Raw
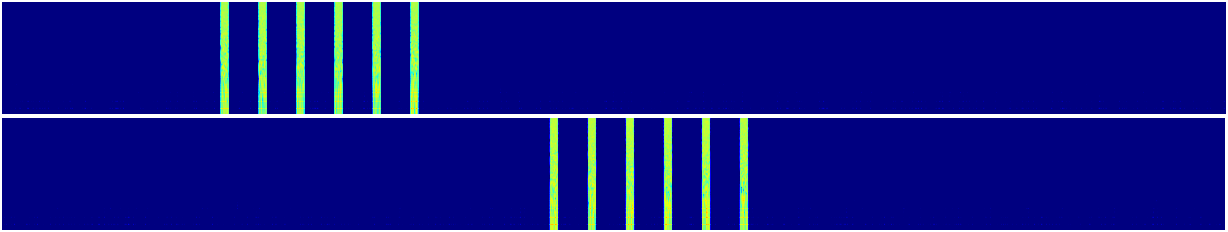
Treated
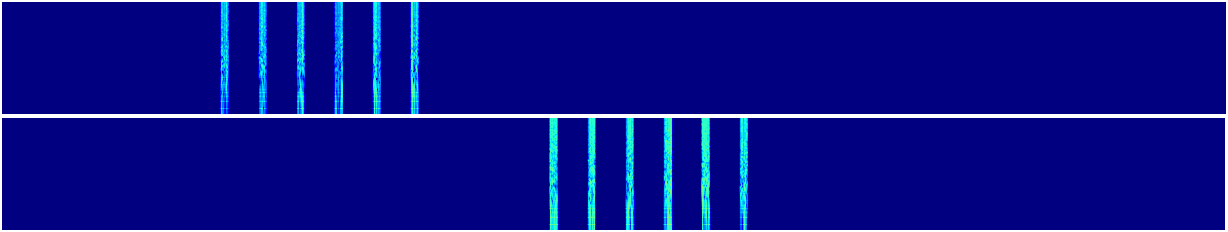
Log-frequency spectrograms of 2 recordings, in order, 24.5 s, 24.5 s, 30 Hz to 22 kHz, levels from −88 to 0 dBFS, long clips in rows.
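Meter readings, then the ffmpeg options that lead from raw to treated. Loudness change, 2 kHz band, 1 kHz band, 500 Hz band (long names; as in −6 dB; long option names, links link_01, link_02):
−17.5 dB, −18.0 dB, −18.0 dB, −17.0 dB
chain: -af "aeval=exprs='0.562*(cos(1*acos(clip(val(0)/0.562,-1,1)))-cos(1*PI/2))+0.282*(cos(3*acos(clip(val(0)/0.562,-1,1)))-cos(3*PI/2))+0.0501*(cos(5*acos(clip(val(0)/0.562,-1,1)))-cos(5*PI/2))':channel_layout=same,aeval=exprs='val(0)*sin(2*PI*25*n/s)':channel_layout=same,afftfilt=real='hypot(re,im)*cos(2*PI*random(0))':imag='hypot(re,im)*sin(2*PI*random(1))':win_size=512:overlap=0.75,volume=9dB"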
